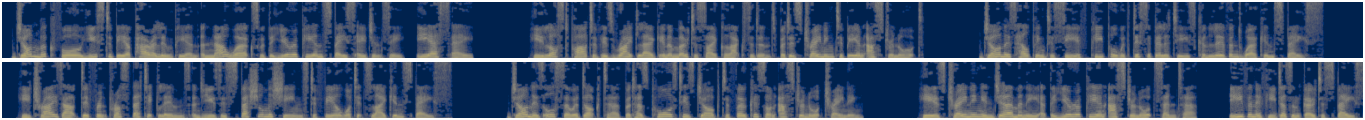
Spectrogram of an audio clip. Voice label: English SLOW Reading; John McFall From Sports Champion to Space Explorer

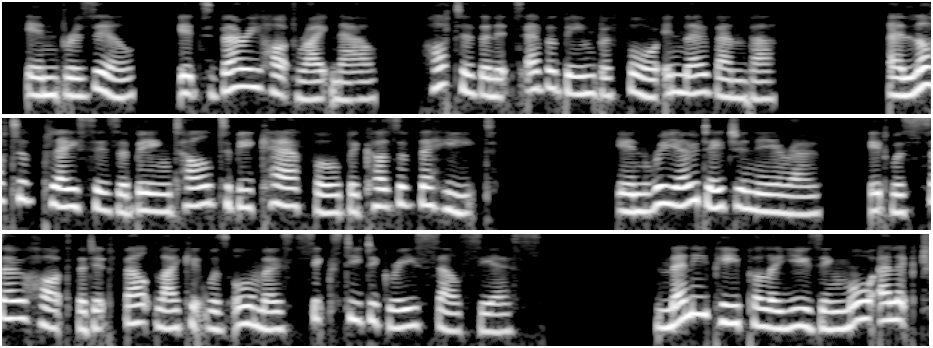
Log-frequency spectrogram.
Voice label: English Lower Intermediate SLOW Reading; Hot Weather Alert Brazil Experiencing Record Breaki; English Newsroom

